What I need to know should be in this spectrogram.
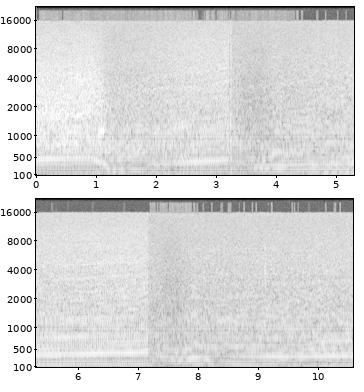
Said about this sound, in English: great sounding engine on this car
